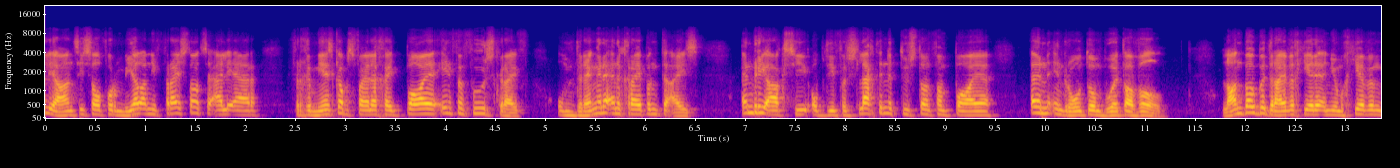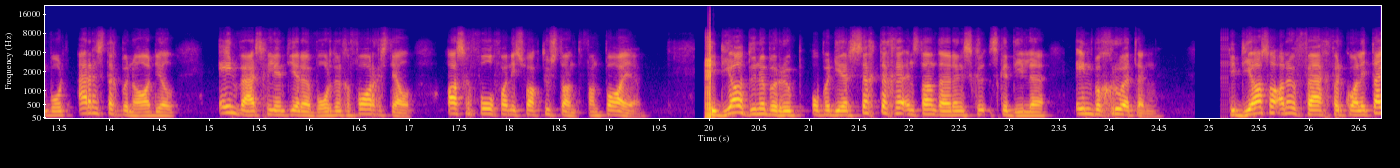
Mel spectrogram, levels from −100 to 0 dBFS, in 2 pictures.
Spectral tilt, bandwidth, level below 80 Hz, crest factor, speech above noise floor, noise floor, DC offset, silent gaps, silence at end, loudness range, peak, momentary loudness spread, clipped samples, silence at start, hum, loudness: -6 dB/octave; 9.2 kHz; -46 dBFS; 16 dB; 52 dB; -68 dBFS; under 0.1%; none; 0 s; 3 LU; 0 dBFS; 9 LU; under 0.1%; 0 s; none; -17 LUFS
